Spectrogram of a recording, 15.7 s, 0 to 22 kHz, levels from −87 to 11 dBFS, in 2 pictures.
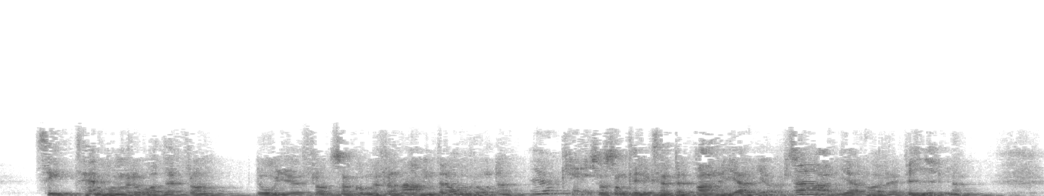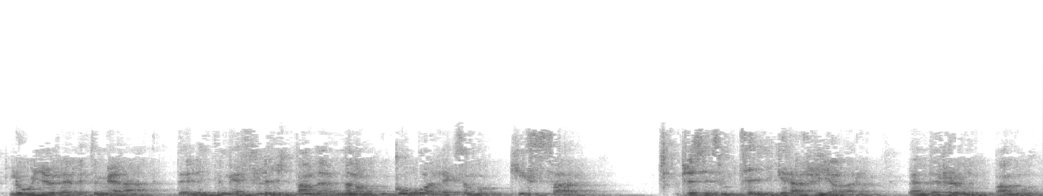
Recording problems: off-mic speech; far
room echo; slight; dies away in 0.4 s
garbled, watery; slightly; nothing above 7 kHz

